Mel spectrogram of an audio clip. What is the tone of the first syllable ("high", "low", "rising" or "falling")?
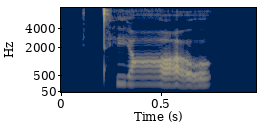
low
